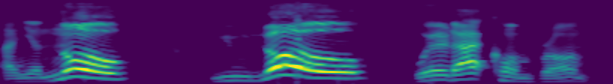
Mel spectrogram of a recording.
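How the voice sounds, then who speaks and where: A man's voice: high-pitched, big pitch swings, takes it slowly, no room sound. A man chatting casually and emphatically, repeating himself and throwing out rhetorical questions. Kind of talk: casual chat.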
